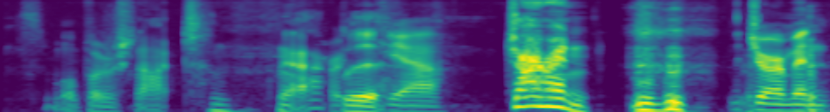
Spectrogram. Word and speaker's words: Walpurgisnacht: witches themselves after defeating Walpurgisnacht. Walpurgisnacht. Yeah. German. German. The W is supposed to be pronounced like a V.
